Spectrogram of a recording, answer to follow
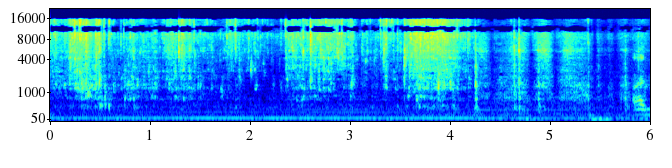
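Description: Cloth scrubbing and wiping on a car's interior plastic door trim, a busy, irregular rubbing texture over a steady low hum.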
